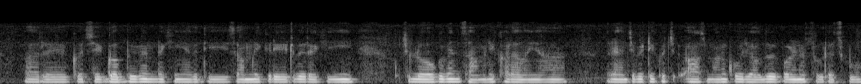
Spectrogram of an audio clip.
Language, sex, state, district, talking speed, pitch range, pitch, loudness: Hindi, male, Uttarakhand, Uttarkashi, 190 wpm, 115-120 Hz, 115 Hz, -16 LUFS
